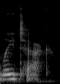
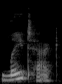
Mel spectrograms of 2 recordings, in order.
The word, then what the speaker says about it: LaTeX: Actually, the name of LaTeX is based on Greek letters, so the X would actually be a chi pronounced like k, LaTeX.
